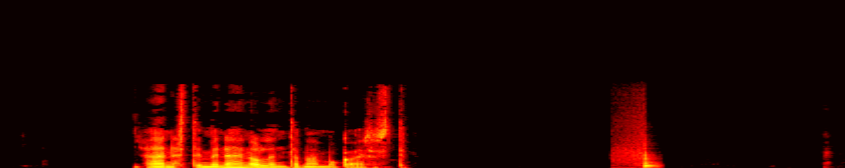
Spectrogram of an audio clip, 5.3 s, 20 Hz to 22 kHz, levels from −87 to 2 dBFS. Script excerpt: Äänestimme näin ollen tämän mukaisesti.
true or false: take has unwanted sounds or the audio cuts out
true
